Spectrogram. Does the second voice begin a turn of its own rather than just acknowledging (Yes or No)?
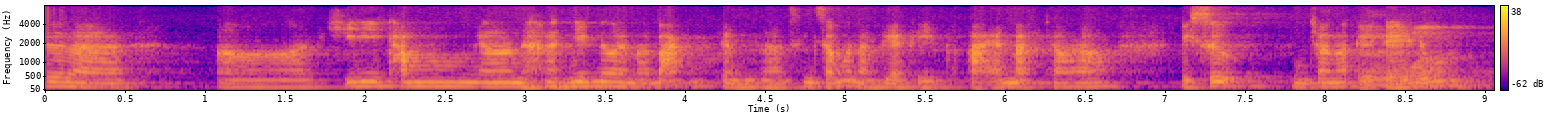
Yes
